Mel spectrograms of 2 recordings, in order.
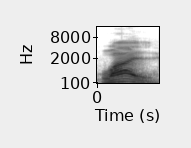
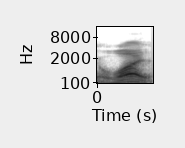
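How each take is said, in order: First: वाई said louder as a plain "why"; the wrong way: वाई as "vai"; wrong sound. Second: वाई louder with a rounded "w" glide; right way: वाई with lips rounded; correct sound. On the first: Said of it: "वाई नहीं". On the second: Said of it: "इस तरीके से". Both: Shown as a demonstration.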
